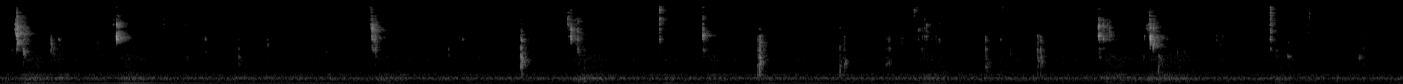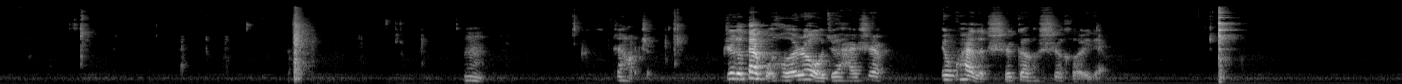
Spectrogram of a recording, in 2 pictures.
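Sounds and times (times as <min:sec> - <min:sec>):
person chewing with mouth clicks: 0:00.1 - 0:06.0, 0:06.6 - 0:16.7, 0:17.6 - 0:20.1.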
